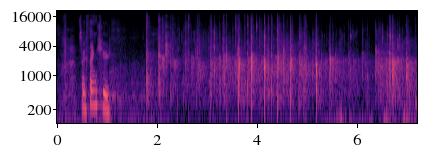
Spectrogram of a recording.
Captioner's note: applause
